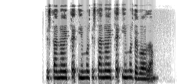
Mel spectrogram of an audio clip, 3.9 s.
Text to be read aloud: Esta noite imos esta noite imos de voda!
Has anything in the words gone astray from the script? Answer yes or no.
no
